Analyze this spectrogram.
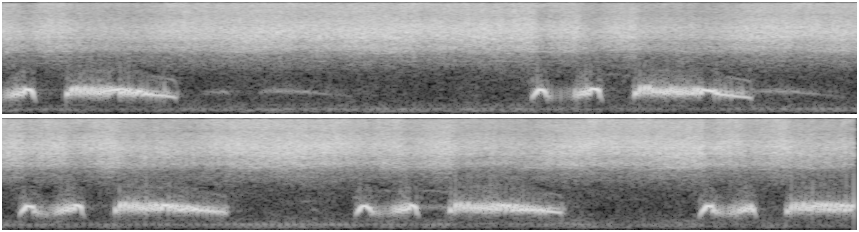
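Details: Energetic calling of a hen spotted dove to attract wild doves: repeated phrases of two short knocking notes and a long mellow falling coo, roughly every one and a half seconds, with constant hiss.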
